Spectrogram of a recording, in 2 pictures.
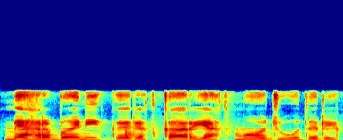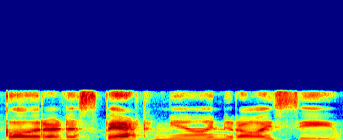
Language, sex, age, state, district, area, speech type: Kashmiri, female, 18-30, Jammu and Kashmir, Budgam, rural, read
